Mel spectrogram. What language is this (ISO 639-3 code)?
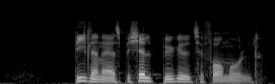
dan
